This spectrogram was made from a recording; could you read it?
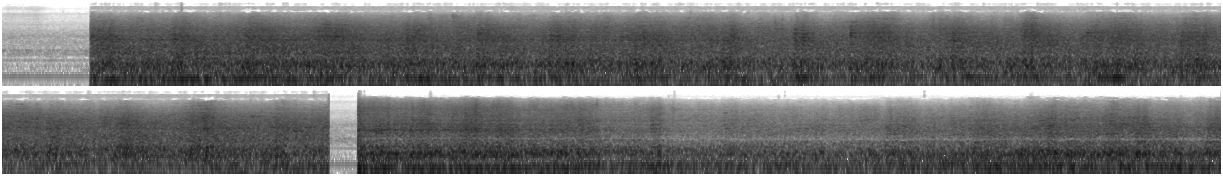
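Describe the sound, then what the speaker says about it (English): Intermodal freight train locomotives roll past with a loud, steady rumble and rhythmic clatter of wheels on rail, continuous and close for the whole stretch apart from a brief cut near the middle. "It's a good shot of those locomotives going over there."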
